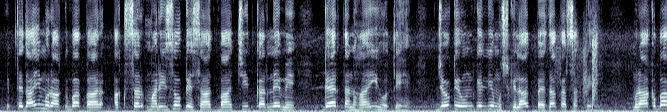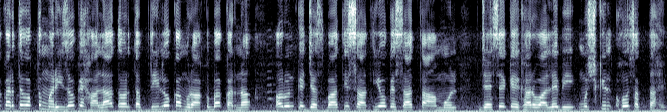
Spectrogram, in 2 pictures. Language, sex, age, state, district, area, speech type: Urdu, male, 60+, Maharashtra, Nashik, rural, spontaneous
